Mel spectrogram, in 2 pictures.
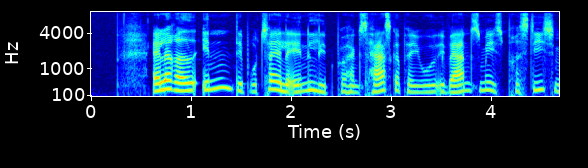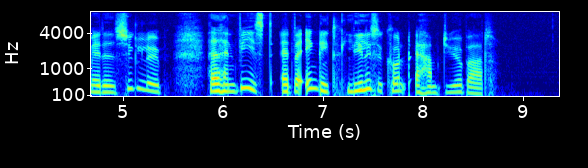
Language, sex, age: Danish, female, 30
